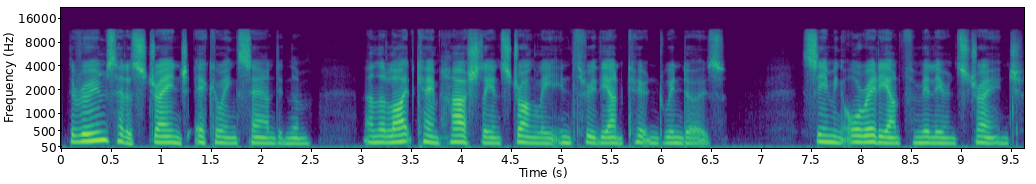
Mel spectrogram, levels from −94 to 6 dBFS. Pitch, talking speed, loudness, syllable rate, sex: 165 Hz, 150 wpm, -18 LUFS, 5.0 syllables/s, female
